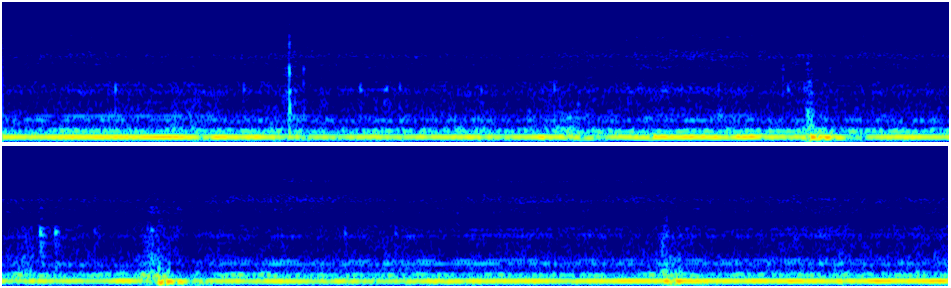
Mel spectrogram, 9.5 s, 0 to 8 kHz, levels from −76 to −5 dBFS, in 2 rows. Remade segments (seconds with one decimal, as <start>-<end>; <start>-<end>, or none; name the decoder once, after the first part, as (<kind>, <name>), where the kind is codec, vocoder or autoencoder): 2.8-3.8 (vocoder, Vocos)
